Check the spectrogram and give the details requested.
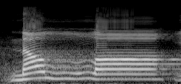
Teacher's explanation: nunnya langsung dimasukkan ke dalam huruf la dan untuk alif lamnya tidak lagi dibaca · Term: alif lam asy-syamsiyah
